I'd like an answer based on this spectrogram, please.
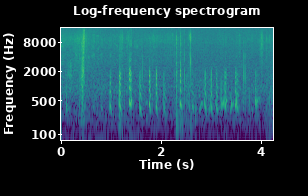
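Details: Pet male rat, possibly ill, making sounds; quiet, irregular bursts of short snuffling clicks and squeaky sneezes, several per second, with a soft rustling background.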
